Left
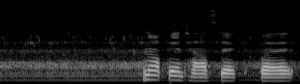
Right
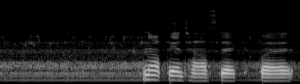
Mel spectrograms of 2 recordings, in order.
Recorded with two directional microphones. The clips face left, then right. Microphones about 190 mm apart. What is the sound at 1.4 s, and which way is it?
Speech, 25° right (ahead or behind).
